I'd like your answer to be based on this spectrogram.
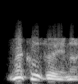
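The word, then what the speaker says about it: McIlvaine: That's for Thomas Garrett Isham, a living author who wrote the biographies of Charles Pettit McIlvaney and Augustus Toplady. By the way, is it McIlvaney or McIlvain? – McIlvain, I believe. – Okay, well, I've been mispronouncing it then.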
